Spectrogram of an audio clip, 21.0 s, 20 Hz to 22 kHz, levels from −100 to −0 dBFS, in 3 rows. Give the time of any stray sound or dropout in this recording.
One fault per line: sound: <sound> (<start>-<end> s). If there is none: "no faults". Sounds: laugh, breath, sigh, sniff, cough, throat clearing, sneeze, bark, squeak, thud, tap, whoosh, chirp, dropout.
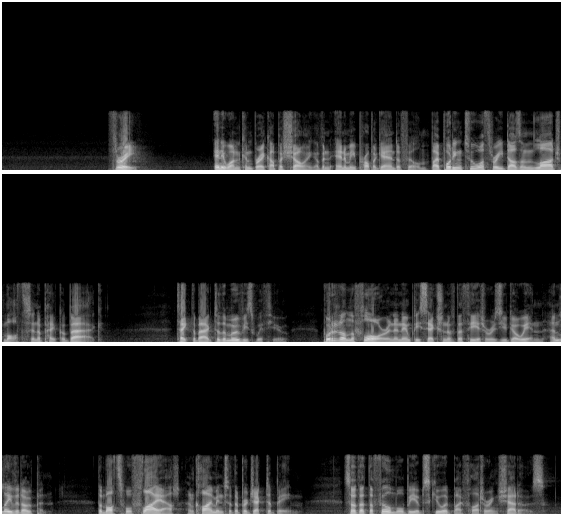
no faults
